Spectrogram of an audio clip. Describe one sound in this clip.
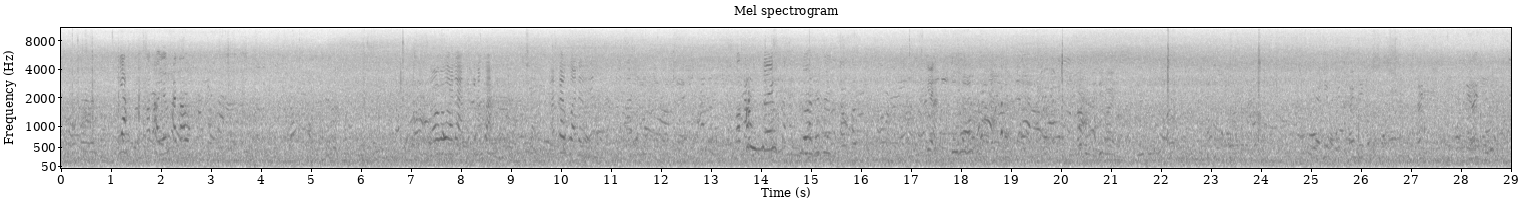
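Small children babble and squeal.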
